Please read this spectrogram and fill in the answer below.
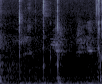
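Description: Faint computer keyboard typing: a few scattered key clicks.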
